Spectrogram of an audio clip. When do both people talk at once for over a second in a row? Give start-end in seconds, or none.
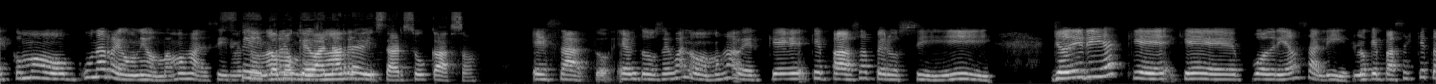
2.2-3.7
